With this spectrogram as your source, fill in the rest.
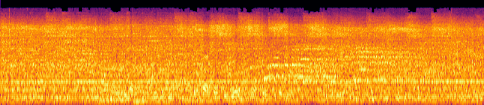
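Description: Hockey sticks clack against the ice and a puck.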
